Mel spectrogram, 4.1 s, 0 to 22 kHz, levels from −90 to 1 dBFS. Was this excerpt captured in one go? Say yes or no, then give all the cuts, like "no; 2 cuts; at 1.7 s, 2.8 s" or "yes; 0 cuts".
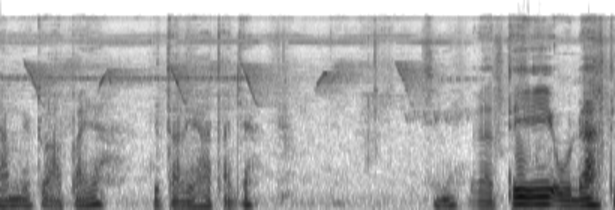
no; 1 cut; at 3.2 s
